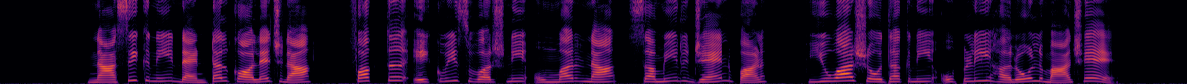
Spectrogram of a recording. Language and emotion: Gujarati, neutral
